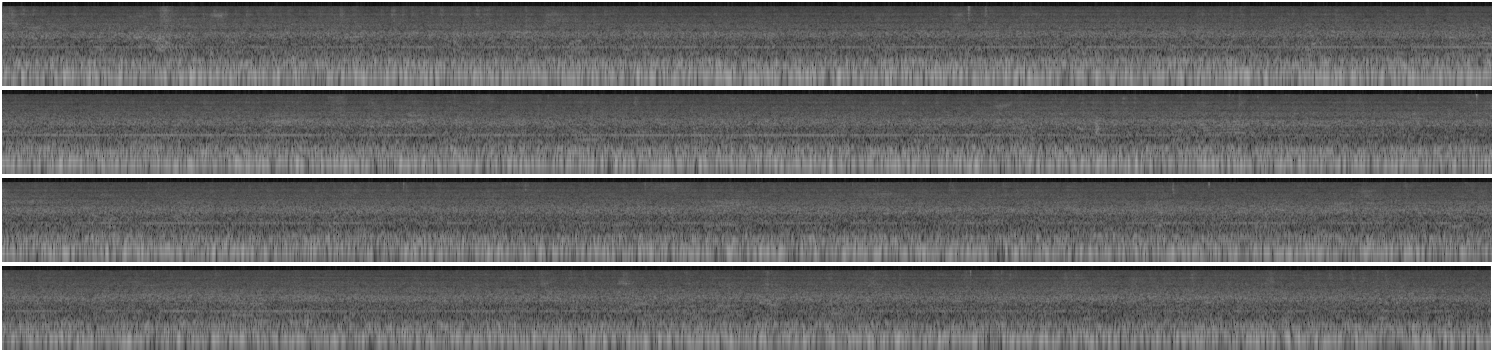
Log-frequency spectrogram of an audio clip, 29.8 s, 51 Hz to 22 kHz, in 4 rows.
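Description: Steady cabin noise inside a Boeing 787-8 airliner on approach: an even low rumble of engines and airflow, with a faint steady whine running through it.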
